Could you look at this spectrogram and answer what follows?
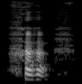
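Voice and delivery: short, loud burst of laughter; amused laugh. Real, not acted. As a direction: laugh briefly at the question. Amused by the question she reads.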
